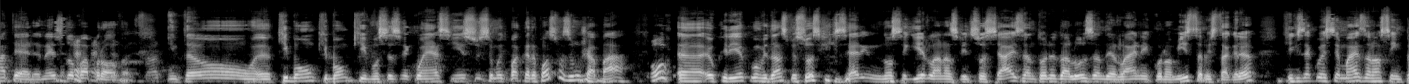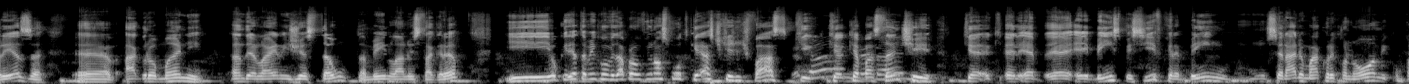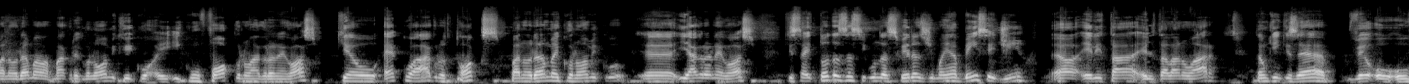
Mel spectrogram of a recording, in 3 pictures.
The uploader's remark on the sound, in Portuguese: gravado diretamente da 45ª Expointer, em Esteio-RS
